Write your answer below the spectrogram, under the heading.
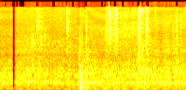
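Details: Low outdoor ambience with a few sharp clicks, a soft knock and faint jingling, but no animal calls.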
